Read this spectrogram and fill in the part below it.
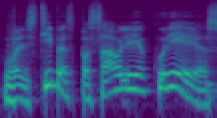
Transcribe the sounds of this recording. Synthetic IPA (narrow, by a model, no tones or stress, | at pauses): ʋɐlʲsʲt̪ʲiːbʲeːspɐsɑˑʊlʲɪjɛkʊɾʲeːjɛs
